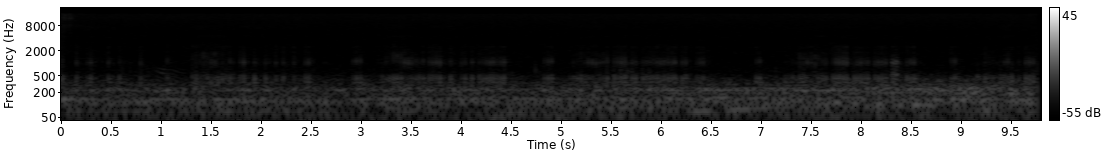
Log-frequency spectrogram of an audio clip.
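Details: Purring cat Tacy after breakfast, producing an unbroken deep rumble with soft rhythmic rises and falls in loudness across the whole stretch.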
